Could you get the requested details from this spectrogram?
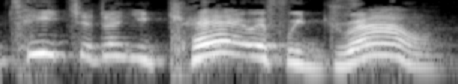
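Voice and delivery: high, loud frightened plea; desperate shout over the wind; panicked cry. Acted. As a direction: cry out in terror over the storm. Disciples crying out in storm.

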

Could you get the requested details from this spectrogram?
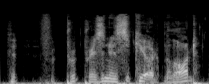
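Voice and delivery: a nervous stammer, eager to please; stammering servility. A narrator's reading. Warden to the king, stammering and servile. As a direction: stumble over the first word, cowed. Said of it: "reduce this man to stammering servility".

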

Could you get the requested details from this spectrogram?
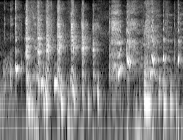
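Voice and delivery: real high-pitched laughing fit; long, breathy burst of laughter; laughing hard. Real, not acted. Podcaster cracking up at a Voldemort joke, laughing hard.

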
